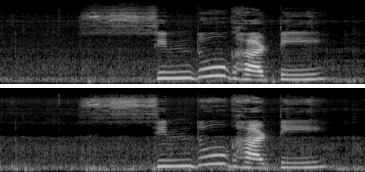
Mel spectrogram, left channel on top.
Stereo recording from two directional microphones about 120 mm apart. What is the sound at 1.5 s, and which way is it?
A woman's voice, 55° left (ahead or behind).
